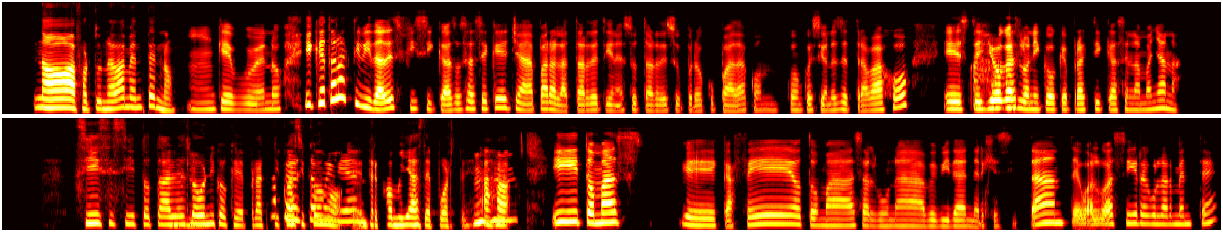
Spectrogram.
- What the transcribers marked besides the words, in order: "energizante" said as "energecitante"
- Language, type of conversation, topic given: Spanish, advice, ¿Cómo puedo mantener mi energía durante todo el día sin caídas?
- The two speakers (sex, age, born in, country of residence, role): female, 40-44, Mexico, Mexico, advisor; female, 40-44, Mexico, Spain, user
